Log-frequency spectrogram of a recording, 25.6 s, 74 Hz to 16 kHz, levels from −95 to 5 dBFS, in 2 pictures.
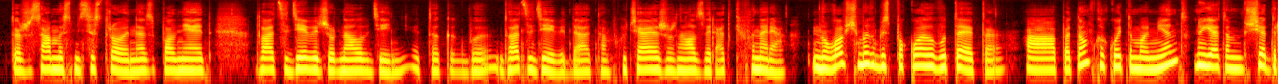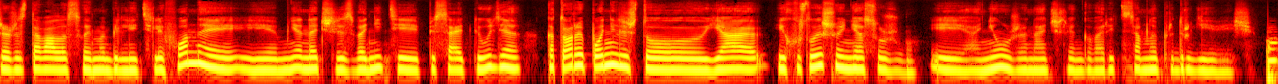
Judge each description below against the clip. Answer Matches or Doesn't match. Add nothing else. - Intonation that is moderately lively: Doesn't match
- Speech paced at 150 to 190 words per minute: Matches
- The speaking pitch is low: Doesn't match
